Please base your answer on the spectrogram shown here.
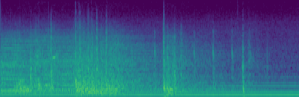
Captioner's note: door thudding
